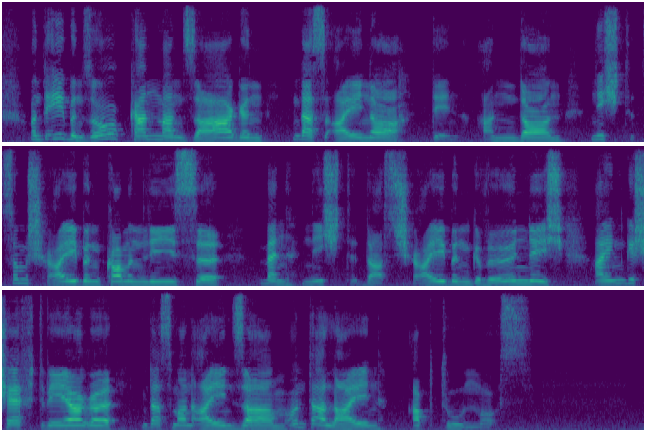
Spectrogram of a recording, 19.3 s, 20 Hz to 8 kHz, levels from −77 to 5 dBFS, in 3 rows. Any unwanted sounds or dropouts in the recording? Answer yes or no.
no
